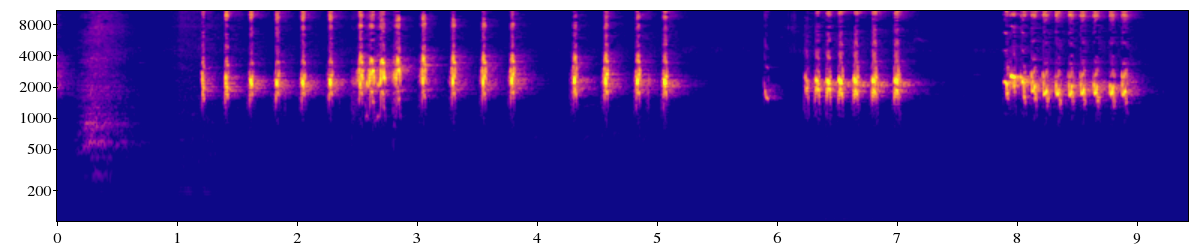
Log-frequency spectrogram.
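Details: A male trucukan (yellow-vented bulbul) challenges a rival with a lengthy string of harsh, buzzy chatter notes, then two shorter rapid bursts after a pause; a low rumble opens the recording.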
